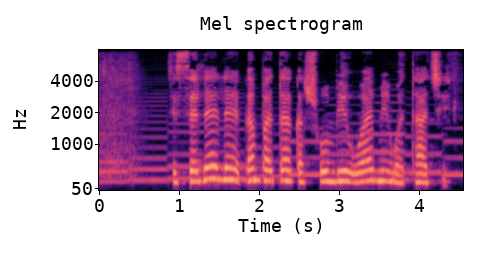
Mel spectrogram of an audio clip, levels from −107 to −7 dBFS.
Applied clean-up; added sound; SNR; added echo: none; Wind instrument, woodwind instrument; 19 dB; none.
